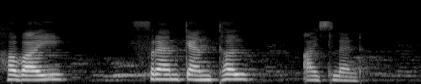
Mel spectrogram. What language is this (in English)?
Punjabi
